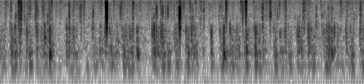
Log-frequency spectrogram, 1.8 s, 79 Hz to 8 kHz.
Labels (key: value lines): label: biophony, sea urchins (Echinidae)
recorder: SoundTrap 600 or HydroMoth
